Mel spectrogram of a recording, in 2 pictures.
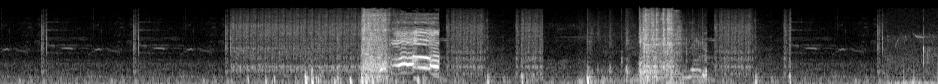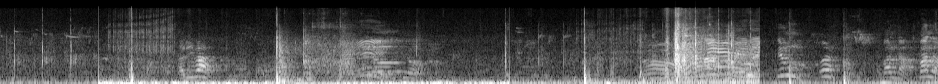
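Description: Footballs being struck on a grass training pitch: short sharp thuds from kicks and passes, the loudest about twelve and fifteen seconds in, mixed with players shouting calls during the drill.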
